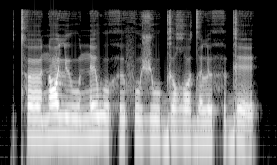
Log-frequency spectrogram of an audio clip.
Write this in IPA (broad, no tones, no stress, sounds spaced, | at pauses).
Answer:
t̪ʰ œː n ɒ lʲ uː n e w u h ɨ f u ʒ u ɡ ɨ ʁʷ œ d̪ ə l ɨ h ɨ ɡ e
